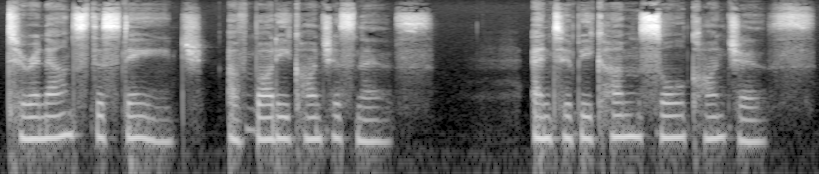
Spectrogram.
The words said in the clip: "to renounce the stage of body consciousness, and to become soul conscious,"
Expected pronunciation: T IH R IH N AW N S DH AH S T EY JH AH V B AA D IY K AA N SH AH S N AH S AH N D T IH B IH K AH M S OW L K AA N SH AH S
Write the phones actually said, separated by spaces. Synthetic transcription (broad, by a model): T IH R IH N AW N S DH AH S T EY JH AH V B AA D IY K AA N SH AH S N AH S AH N T IH B IH K AH M S OW L K AA N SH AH S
